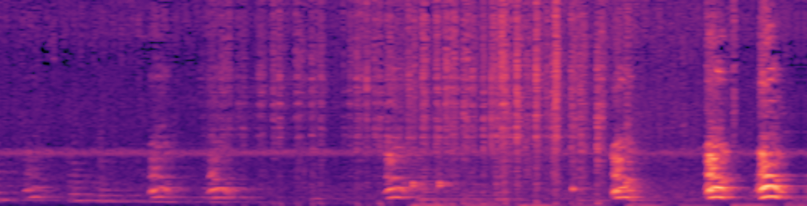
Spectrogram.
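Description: An Australian shepherd named Philibert, white and beige with grey spots on its ears, barks repeatedly in short, sharp bursts as it comes running at full speed, starting moderately distant and growing louder and closer toward the end, over a low rhythmic thumping in the background.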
